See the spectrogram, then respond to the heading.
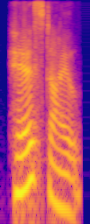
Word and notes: hairstyle: Indian

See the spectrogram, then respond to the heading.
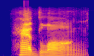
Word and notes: headlong: American English

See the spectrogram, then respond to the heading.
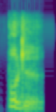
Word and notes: poodle: Indian

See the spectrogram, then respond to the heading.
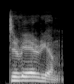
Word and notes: terrarium: Indian

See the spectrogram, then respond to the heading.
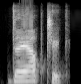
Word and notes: dioptric: Indian

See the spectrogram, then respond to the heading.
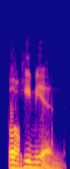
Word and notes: Bohemian: American English

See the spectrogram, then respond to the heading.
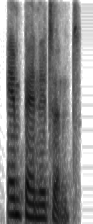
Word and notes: impenitent: Indian

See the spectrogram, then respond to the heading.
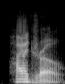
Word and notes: hydro: American English

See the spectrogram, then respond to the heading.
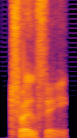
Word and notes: trophy: British English

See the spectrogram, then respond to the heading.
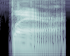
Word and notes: blare: American English

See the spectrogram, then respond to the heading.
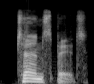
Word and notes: turnspit: British English

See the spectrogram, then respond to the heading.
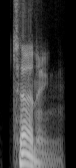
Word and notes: turning: British English

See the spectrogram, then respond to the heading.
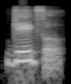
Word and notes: gainful: Indian

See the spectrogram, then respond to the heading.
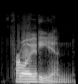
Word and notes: Freudian: American English

